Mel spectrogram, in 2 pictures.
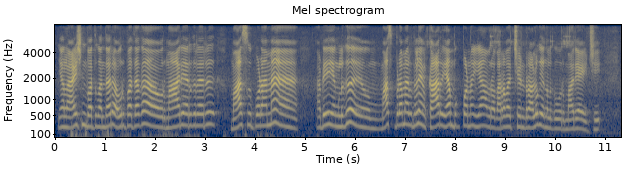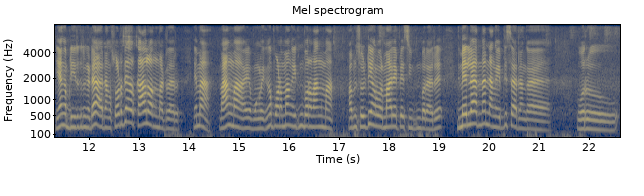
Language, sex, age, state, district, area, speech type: Tamil, female, 60+, Tamil Nadu, Tiruvannamalai, rural, spontaneous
